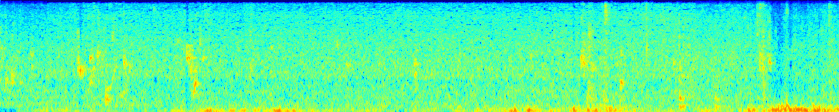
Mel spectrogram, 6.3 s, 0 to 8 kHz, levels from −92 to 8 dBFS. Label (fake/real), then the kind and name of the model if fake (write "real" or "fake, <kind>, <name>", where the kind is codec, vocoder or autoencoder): real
